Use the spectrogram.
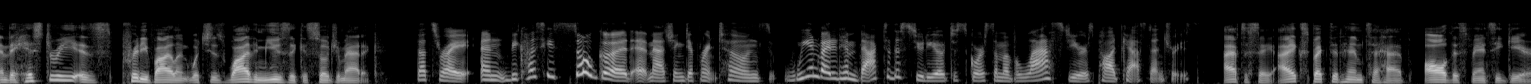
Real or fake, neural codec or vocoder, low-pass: real; none; 7.2 kHz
